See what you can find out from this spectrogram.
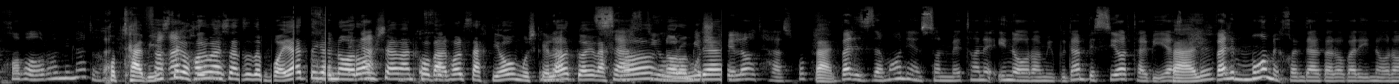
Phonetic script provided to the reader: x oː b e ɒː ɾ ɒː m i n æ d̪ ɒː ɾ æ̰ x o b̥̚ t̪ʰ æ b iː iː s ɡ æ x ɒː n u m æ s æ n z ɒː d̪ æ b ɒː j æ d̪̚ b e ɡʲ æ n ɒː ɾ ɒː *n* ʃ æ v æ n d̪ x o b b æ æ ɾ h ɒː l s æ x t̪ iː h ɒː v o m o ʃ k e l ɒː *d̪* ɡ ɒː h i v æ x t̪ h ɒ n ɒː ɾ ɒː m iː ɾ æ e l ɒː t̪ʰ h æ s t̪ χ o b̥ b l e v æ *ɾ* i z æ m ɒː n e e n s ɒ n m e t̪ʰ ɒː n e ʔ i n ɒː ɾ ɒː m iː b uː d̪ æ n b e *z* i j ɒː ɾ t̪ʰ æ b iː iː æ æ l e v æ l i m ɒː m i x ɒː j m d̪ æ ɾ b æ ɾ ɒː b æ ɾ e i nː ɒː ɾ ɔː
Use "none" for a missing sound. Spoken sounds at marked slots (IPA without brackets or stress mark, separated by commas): m, t̪, l, s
